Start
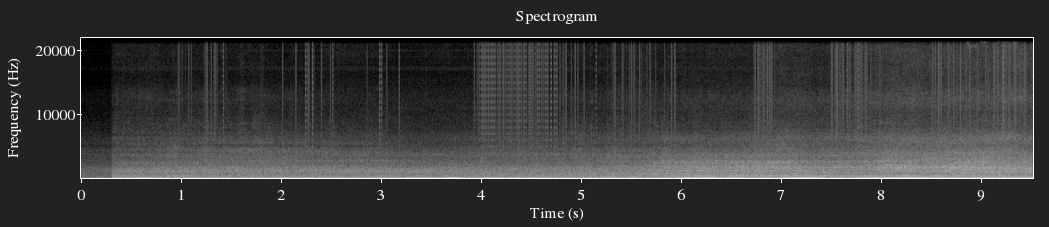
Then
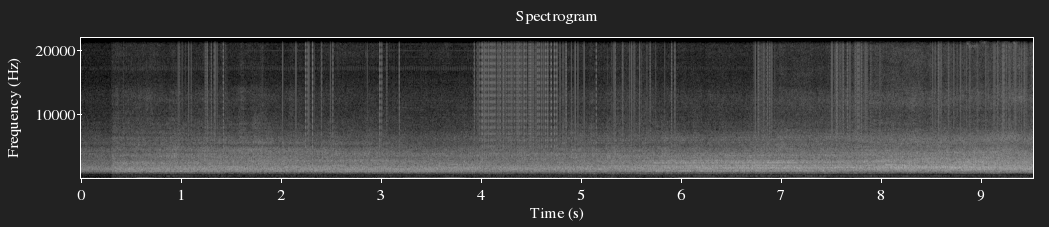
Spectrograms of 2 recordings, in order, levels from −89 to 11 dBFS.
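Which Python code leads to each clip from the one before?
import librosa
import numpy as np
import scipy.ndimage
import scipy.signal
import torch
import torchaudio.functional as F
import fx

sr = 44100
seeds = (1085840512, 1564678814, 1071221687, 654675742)

y = scipy.signal.sosfilt(scipy.signal.cheby2(4, 40, 690.0, 'highpass', fs=sr, output='sos'), x)
y = fx.env_flatten(y, sr, amount_pct=50)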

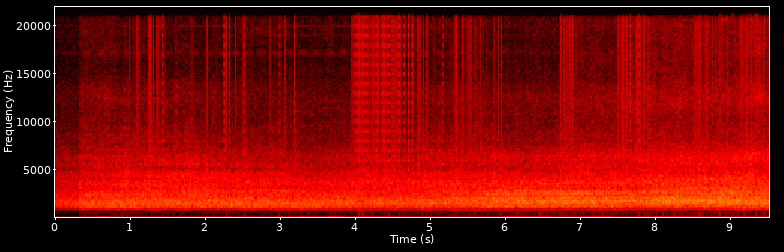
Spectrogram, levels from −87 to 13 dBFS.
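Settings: y = np.clip(x, -10.0 ** (-18.0 / 20.0), 10.0 ** (-18.0 / 20.0))
y = F.gain(torch.from_numpy(y), -4.5).numpy()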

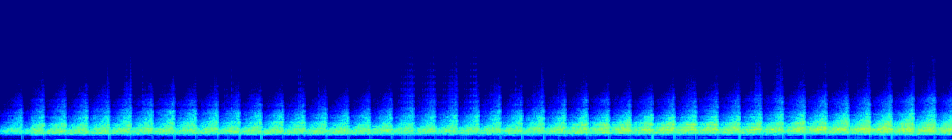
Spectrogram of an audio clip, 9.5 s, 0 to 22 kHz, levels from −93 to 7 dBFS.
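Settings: y = fx.filter_lfo_lowpass(x, sr, shape='saw_up', hz=4.6, low_hz=960.0, high_hz=3700.0, q=0.82)
y = fx.doubler(y, sr, ms=14.0, db=-4)
y = F.gain(torch.from_numpy(y), -6.5).numpy()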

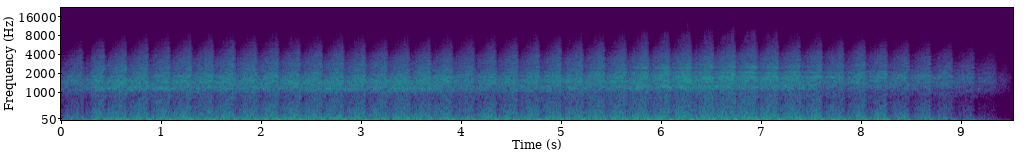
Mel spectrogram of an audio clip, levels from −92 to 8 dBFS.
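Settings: y = fx.fade_out_tail(x, sr, length_s=2.72)
y = fx.cheby_harmonics(y, sr, harmonics=(6,), levels_db=(-17,), full_scale_db=-26.5)
y = fx.riaa(y, sr, side='playback')
y = F.gain(torch.from_numpy(y), 2.0).numpy()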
